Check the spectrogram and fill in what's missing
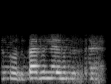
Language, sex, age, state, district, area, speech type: Hindi, female, 60+, Uttar Pradesh, Ayodhya, rural, conversation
